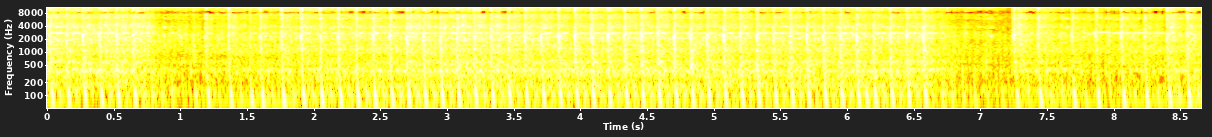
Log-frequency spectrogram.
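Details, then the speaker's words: Go-kart with a 5.5 hp Briggs & Stratton engine, foot to the floor: steady single-cylinder thumping about four beats a second that never climbs. Stuck at idle because the throttle cable came loose and its hanger came out. "Like, my foot's on the floor, and we're not getting, like, full reaction here."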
